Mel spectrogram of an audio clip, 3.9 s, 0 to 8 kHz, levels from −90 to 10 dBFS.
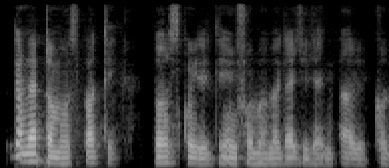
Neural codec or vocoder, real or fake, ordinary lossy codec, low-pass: codec, 16 kHz in and 24 kHz out, 0.6 kbps, FireRedTTS-2 codec; fake; none; 7.2 kHz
